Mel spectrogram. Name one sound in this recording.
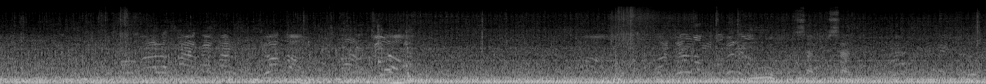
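Men shout and call out to each other from a boat a short way off.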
